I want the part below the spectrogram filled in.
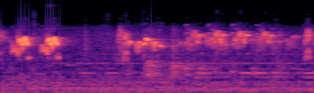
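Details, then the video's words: Sooty-headed bulbul song, loud, used to stir quiet bulbuls: two strong chirps open, followed by a bubbly, slurred warbling run. "SUARA BURUNG KUTILANG NYARING"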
